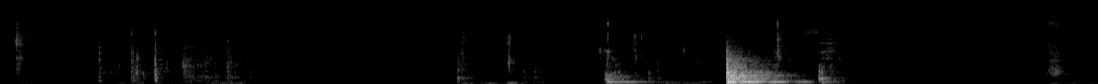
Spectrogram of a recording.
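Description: Close-miked chewing of a mouthful of spicy instant noodles in a few short soft bursts. Between about six and eight seconds in comes a louder low vocal sound from the eater, the loudest thing here, and a faint mouth sound follows near the end.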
